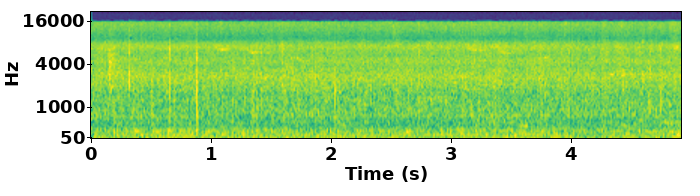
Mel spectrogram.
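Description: Steady hiss of heavy rain, with faint indistinct voices underneath.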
